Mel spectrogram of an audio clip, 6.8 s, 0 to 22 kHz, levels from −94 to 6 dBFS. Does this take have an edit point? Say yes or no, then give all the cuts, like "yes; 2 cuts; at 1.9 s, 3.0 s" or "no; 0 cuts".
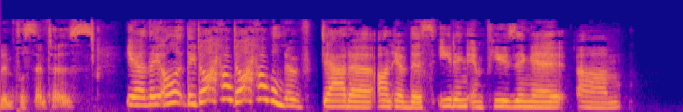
yes; 5 cuts; at 2.3 s, 2.8 s, 3.2 s, 3.9 s, 4.6 s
